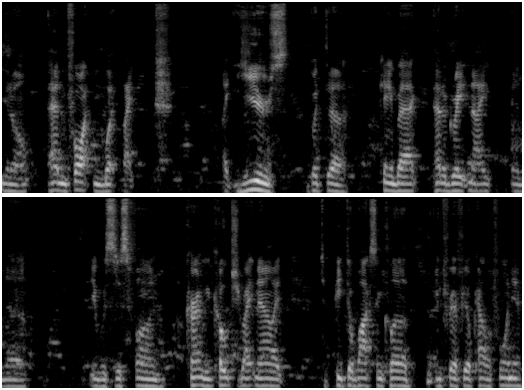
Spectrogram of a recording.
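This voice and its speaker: Noticeable background noise sits behind a man at a medium pitch who speaks at a moderate pace with monotone, flat intonation and long, frequent pauses. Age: 60s. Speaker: boxing coach and podcast host. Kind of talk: casual commentary. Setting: at home. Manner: halting, many fillers.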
